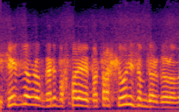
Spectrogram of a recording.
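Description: A caller's voice speaking over a telephone line, sounding narrow and thin.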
